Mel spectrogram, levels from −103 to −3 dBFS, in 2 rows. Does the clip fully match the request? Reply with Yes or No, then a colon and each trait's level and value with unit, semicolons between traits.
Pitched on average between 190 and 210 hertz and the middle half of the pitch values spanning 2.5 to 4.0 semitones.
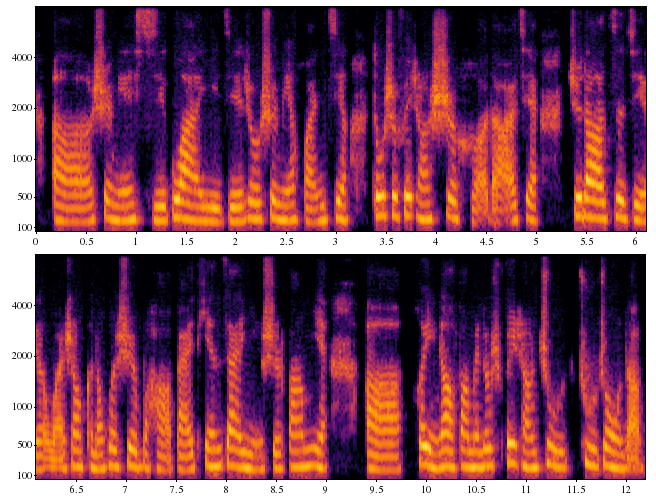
Yes: high, 205 Hz; average, 2.9 semitones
